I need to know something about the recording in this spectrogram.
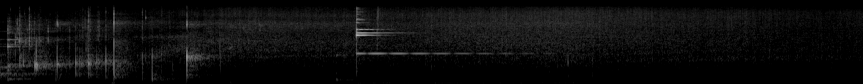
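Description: A few small clicks, then a single bright ding about three and a half seconds in that rings on with a thin high tone, over a faint steady hiss.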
